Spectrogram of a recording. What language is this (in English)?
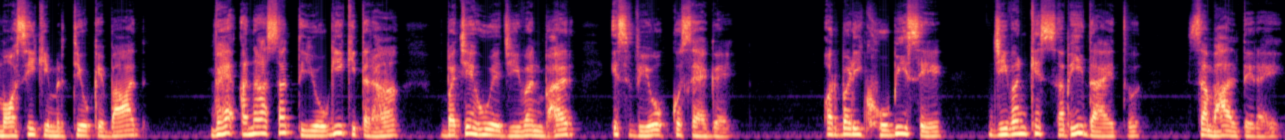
Hindi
